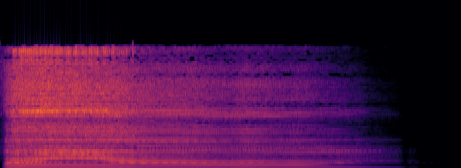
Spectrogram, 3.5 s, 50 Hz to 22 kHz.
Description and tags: Harmonica recorded in mono with my AKG C214 on my stair case for that oakey timbre.
g, harmonica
